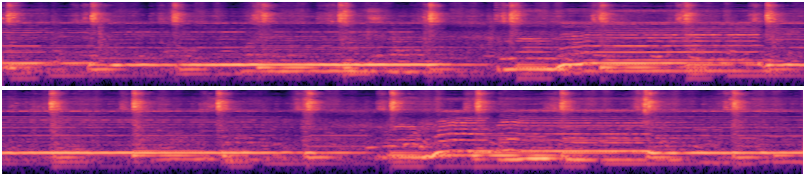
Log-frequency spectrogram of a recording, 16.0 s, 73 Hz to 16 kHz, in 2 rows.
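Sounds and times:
hand percussion beat: 0:00.0 - 0:16.0
people singing in harmony: 0:00.0 - 0:16.0
strummed acoustic guitar: 0:00.0 - 0:16.0.

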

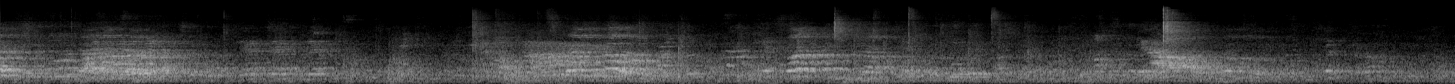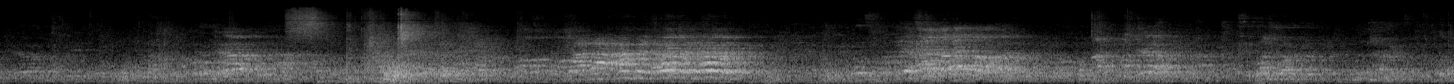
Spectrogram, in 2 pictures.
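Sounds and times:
voices shouting in a hall: 0:00.0 - 0:03.4, 0:04.7 - 0:09.6, 0:16.4 - 0:28.8.

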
